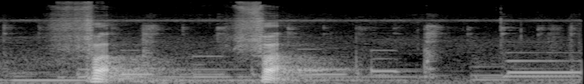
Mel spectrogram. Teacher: Fa itu sapawi asnani antara bibir dan gigi. Jadi kayak digigit tapi enggak digigit. Kayak menempelkan gigi atas ee dengan bibir bawah.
